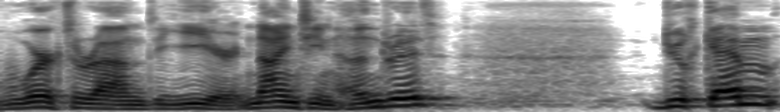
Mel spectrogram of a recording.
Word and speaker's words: Durkheim: Durkheim, I try to pronounce his name the French way, but maybe I will forget it later and give it a more German sound.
